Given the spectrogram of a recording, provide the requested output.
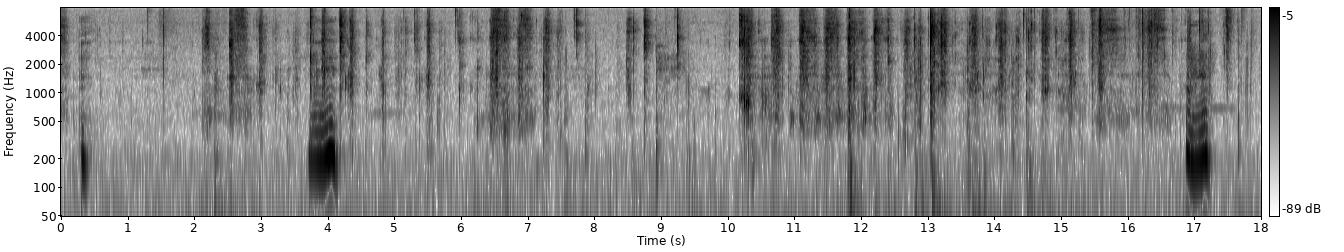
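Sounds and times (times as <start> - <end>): chewing and crunching: 0.6 - 18.0.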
